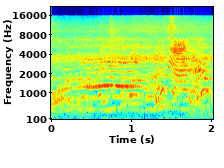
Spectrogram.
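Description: Several voices talking over one another, adults with a young child among them, and a brief high-pitched voice about one and a half seconds in.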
